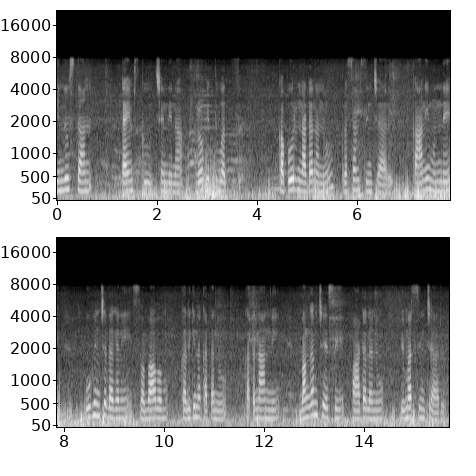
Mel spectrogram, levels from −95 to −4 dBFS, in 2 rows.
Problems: constant background noise, background conversations at intervals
